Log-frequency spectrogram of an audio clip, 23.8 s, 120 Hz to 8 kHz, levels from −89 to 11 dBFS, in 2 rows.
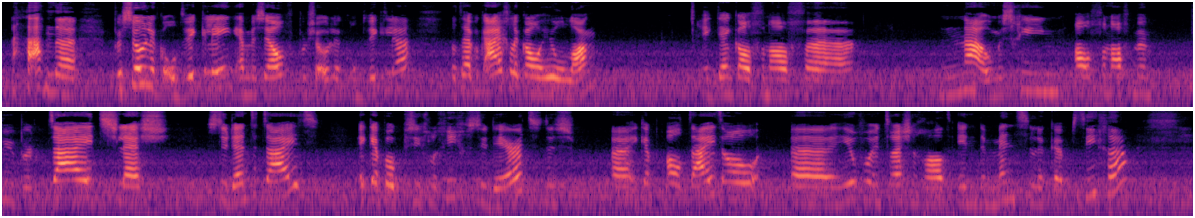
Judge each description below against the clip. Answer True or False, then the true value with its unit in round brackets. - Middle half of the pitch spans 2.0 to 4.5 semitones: True (3.7 semitones)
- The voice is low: False (215 Hz)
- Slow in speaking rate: True (115 wpm)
